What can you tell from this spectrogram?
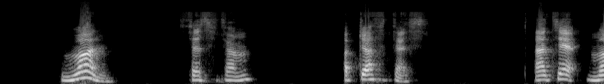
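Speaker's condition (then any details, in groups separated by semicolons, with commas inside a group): Myasthenia gravis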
